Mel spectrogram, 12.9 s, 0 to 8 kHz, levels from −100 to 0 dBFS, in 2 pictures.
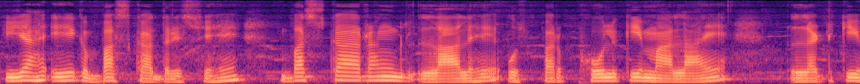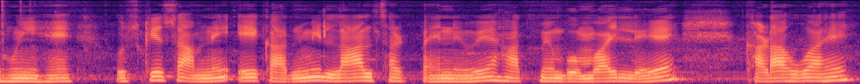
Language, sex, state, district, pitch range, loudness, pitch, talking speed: Hindi, male, Jharkhand, Sahebganj, 105-125 Hz, -17 LUFS, 115 Hz, 155 wpm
